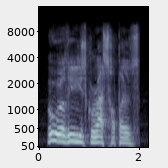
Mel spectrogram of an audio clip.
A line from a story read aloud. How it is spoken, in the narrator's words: one of them bellowed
